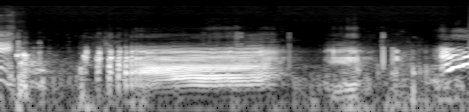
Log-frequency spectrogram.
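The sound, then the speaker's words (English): An underwater song of a male humpback whale looking for a mate, recorded in the Pacific near Fiji by a person in the water very close to it: a long, groaning moan swells and holds, then rises into higher whoops and creaks, loud, with no talking over it. “would this move you as a lady humpback whale?”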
